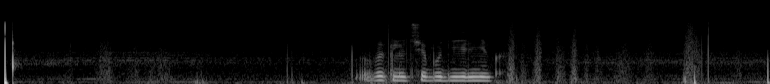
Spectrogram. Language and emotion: Russian, neutral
